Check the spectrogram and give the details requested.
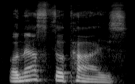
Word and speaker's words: anesthetize: Anesthetize. Anesthetize. Very good. Anesthetize. Anesthetize. So pronunciation becomes easier if you put the accent on the second A, right? Not instead of the first A.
